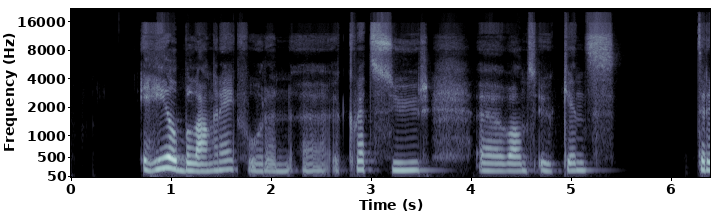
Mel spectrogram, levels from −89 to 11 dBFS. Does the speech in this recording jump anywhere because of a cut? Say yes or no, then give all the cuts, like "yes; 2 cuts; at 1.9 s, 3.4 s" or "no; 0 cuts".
yes; 1 cut; at 1.7 s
